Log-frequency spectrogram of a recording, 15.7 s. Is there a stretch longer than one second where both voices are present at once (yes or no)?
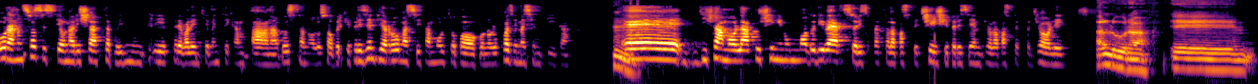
no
